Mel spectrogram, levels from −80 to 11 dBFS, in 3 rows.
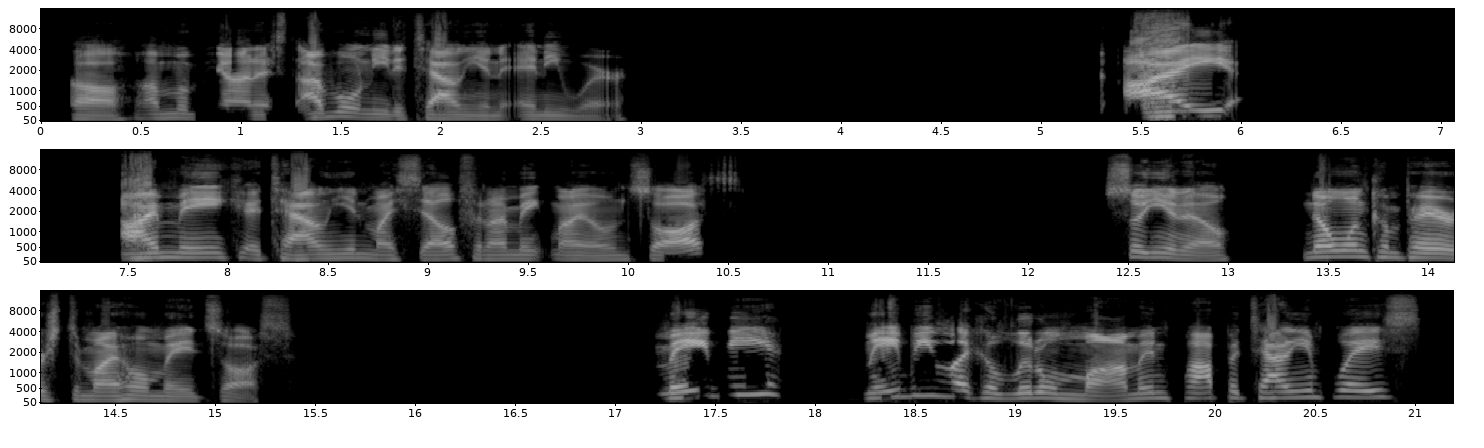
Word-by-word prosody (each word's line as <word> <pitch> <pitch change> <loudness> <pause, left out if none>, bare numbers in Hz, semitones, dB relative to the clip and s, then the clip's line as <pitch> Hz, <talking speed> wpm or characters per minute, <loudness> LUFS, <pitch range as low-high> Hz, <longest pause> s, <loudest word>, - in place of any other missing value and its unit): Oh, 100 -3 -3
Imma 130 +1 -10
be - - -31 0.2
honest. 110 0 -4
I - - +4
won't 150 -3 -9
eat 120 -2 -2
Italian 105 -2 -1
anywhere. 100 -5 -10 2.5
I 180 +2 +8 1.5
I 160 - +6
make 165 -2 +2
Italian 140 +2 -2
myself, 125 +1 -5
and 130 -1 -10
I 125 - -3
make 130 -1 -5
my 115 0 -3
own 115 +2 -11
sauce. - - -2 1.8
So, 185 - -1
you 165 -3 +3
know, 110 +2 -3 0.4
no 180 +2 +2
one 195 0 -1
compares 160 -5 0
to 135 - -16
my 130 0 0
homemade 125 -5 -5
sauce. - - -10 1.8
Maybe 290 - +4 0.4
maybe, 215 +9 +6
like, 215 - -1
a 175 - -8
little 175 +2 -4
mom 140 +1 +2
and 180 -1 -7
pop 180 +1 -1
Italian 195 +3 -2
place 215 0 -4
145 Hz, 115 wpm, -23 LUFS, 120-180 Hz, 2.5 s, I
